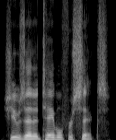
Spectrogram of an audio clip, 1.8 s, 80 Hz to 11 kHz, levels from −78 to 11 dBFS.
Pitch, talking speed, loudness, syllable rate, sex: 145 Hz, 240 wpm, -17 LUFS, 5.0 syllables/s, male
